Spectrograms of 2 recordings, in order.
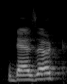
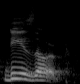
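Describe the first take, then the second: First: डेजर्ट starting with "deh"; wrong pronunciation. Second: डेजर्ट starting with "di", lower and softer; correct pronunciation. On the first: Teacher showing the common mistake, डेजर्ट as "dez-urt". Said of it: "ये डेजर्ट नहीं होता है". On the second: Teacher giving the corrected form, डेजर्ट as "di-zurt". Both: Shown as a demonstration.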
